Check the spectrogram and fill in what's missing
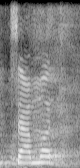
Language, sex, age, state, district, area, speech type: Dogri, female, 18-30, Jammu and Kashmir, Reasi, rural, read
